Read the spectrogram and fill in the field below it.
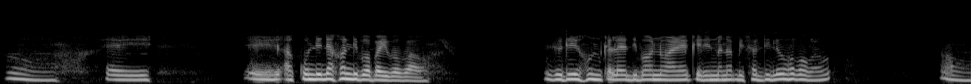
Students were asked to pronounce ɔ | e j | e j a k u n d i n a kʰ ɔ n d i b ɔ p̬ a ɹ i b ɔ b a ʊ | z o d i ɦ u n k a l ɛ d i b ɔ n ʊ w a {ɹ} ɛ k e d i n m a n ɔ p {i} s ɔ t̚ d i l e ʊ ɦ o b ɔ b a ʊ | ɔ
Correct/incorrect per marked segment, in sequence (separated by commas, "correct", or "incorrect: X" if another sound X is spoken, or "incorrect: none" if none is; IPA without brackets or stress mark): correct, correct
